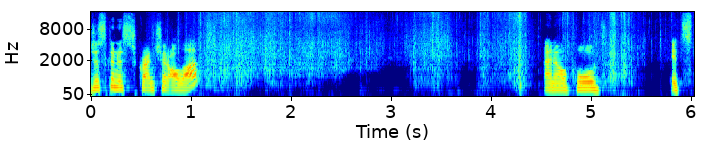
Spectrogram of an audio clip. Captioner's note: parchment paper crumpling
